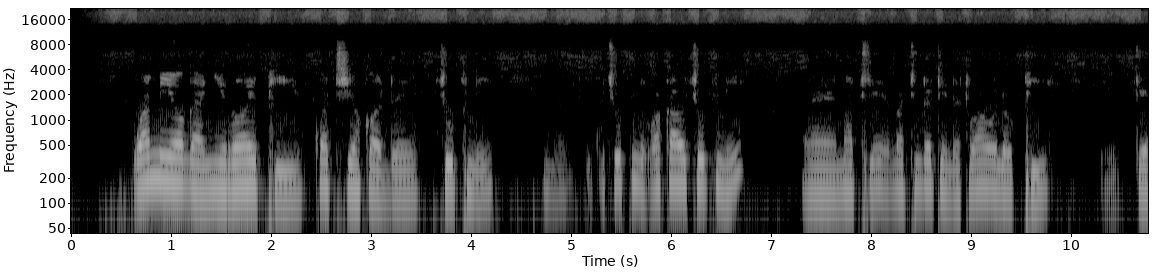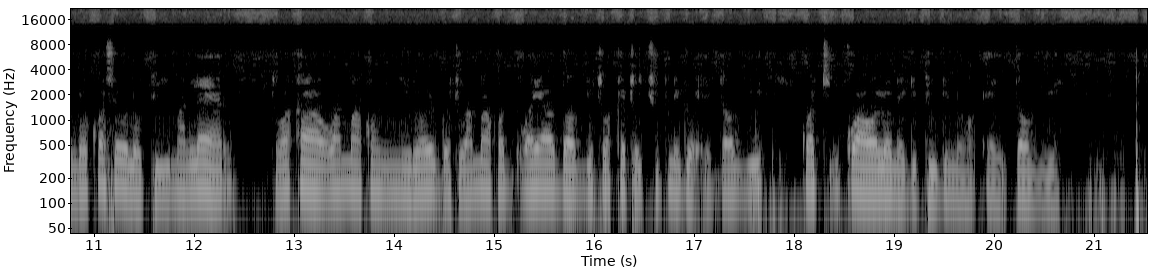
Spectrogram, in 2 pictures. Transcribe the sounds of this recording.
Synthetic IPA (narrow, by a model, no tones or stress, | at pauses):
wʔamɪjɔɡaɲiɾɔɛpʰikwatʰjɔkɔdt͡ʃupni | t͡ʃupniwʔakaɔt͡ʃupni | mamatindotindotwaolopʰi | kendokwaseolopimalɛr | tɔwakawamakɔɲiɾojɡotwaakɔwajaɔd̪ɔɡɡɪtɔwakɛtot͡ʃupniɡoʔed̪ɔɡɡɪkwatkwaolonɛɡipiɡnoeid̪̥ɔɡɡɪ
